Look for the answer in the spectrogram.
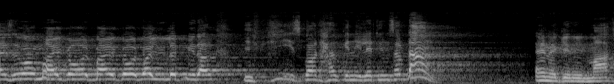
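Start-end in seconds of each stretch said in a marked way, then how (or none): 0.2-2.1 higher-pitched mock cry to God; mock dramatizing. Preacher imitating Jesus crying to God, mock dramatizing. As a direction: cry out as if putting on an act. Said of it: "dramatizing himself that he's dying now".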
